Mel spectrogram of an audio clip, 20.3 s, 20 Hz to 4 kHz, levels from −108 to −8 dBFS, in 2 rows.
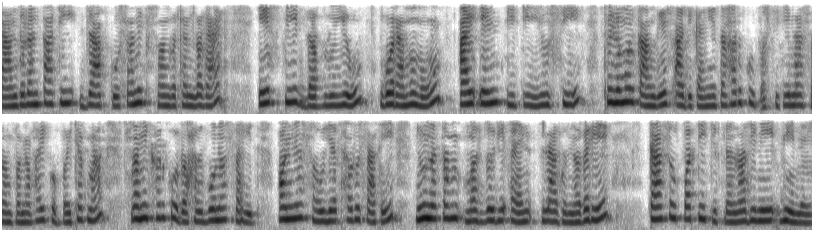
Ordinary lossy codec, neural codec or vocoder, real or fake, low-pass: none; codec, 16 kHz, 4 kbps, FreqCodec, smaller model; fake; 3.6 kHz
